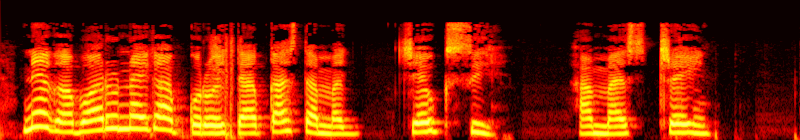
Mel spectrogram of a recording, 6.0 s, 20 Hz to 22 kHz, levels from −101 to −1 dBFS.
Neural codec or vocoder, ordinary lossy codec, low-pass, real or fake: none; MP3, 48 kbps; 19.8 kHz; real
